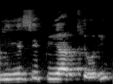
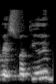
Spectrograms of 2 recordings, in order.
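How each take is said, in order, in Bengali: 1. VSEPR আলাদা আলাদা অক্ষর হিসেবে উচ্চারিত হয়। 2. VSEPR একটি শব্দ হিসেবে উচ্চারিত হয়। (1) "অ্যাকচুয়ালি এটার নাম ভিএসি পিআর theory" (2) "this is not correct one"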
